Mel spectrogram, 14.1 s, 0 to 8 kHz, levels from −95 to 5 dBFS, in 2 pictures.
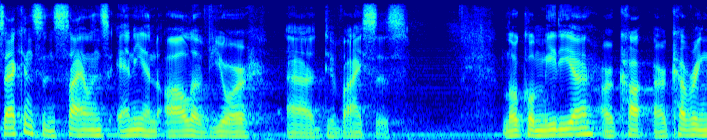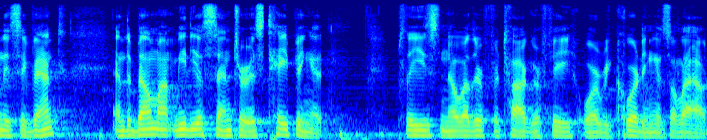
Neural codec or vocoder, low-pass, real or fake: none; 7.2 kHz; real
